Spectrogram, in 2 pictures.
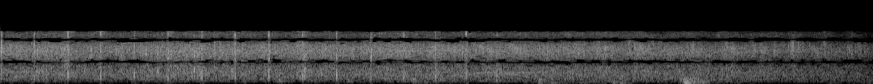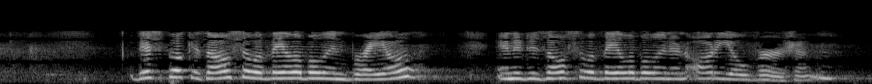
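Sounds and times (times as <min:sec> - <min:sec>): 
audience applause: 0:00.0 - 0:09.6
speech: 0:10.1 - 0:13.0, 0:13.7 - 0:17.2.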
